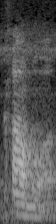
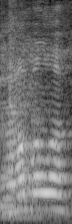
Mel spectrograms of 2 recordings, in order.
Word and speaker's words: Kamala: mispronounce it? Yeah. Oh, dude. What was it? Kamala. Kamala. Who knows how many times? I probably did it a No. billion times just to make Kamala fell into the PC trap.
